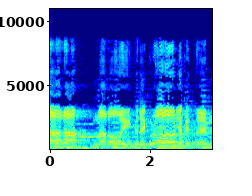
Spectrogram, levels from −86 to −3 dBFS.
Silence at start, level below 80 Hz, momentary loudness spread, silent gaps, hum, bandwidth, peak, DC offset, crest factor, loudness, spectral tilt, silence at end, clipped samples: 0 s; -60 dBFS; 6 LU; none; none; 9.2 kHz; -18 dBFS; under 0.1%; 16 dB; -31 LUFS; -3 dB/octave; 0 s; under 0.1%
